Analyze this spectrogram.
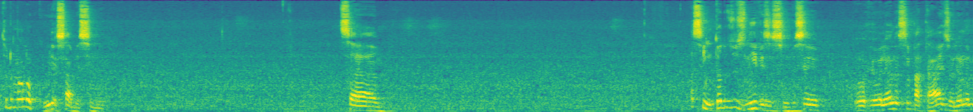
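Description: A young man talks casually, close to the microphone, with pauses.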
